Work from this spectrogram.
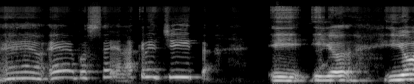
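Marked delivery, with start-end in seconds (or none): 0.0-2.1 put-on high, childlike voice, much higher; teacher echoing the girl in a child's voice; imitating the girl. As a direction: mimic the crying girl's complaint. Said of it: "Y yo decía".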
